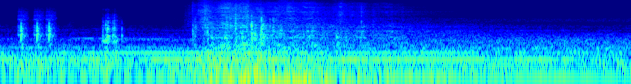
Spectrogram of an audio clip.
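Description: A page sweeps open with a papery whoosh.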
